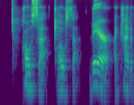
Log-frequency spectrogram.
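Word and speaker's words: Xhosa: zulu and cosa cultures so you heard me pronounce cosa with a click as i said the word so the x is said with a k sound along with the click at the side of your cheek i didn't say it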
